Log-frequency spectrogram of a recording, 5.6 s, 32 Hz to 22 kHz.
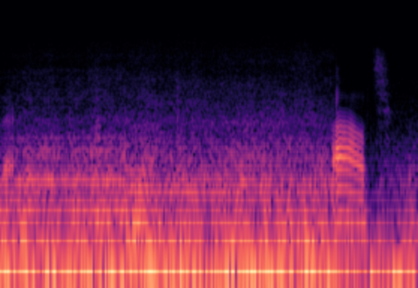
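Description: A 1996 Yamaha YZF600 motorcycle rides through a snowstorm, its engine droning under heavy, loud wind rush before a rising rev near the end as the bike accelerates.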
